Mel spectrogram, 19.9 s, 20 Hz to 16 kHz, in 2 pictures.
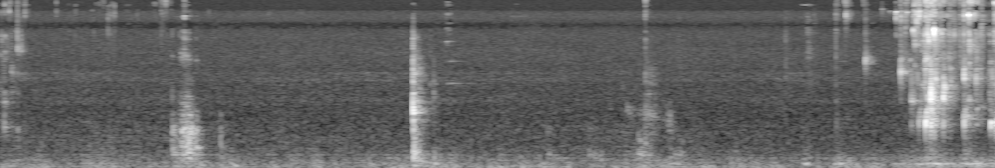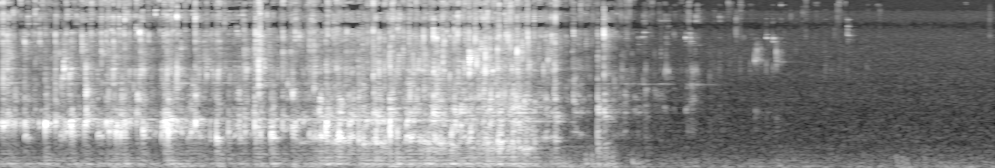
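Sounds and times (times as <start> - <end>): water pouring from teapot spout: 9.0 - 17.8.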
